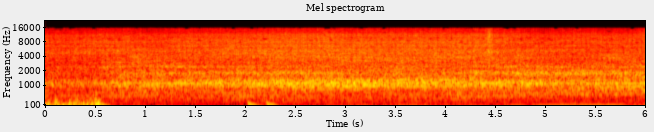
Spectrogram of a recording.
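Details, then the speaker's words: 2006 Crompton Greaves Mini Star-2 pump, 0.5 HP, 2780 rpm, 220 V motor, after repair with new SKF 6202 bearings, running unloaded with the mechanical seal not engaged. Smooth even hum and steady fan whir, no rattle or grinding; normal running. "so now the pump is ready so this is the pump let's start it so it is rotating nice and the output is also means from this motor the air output is also very good"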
